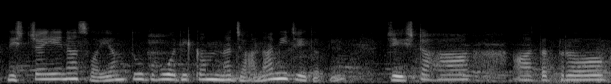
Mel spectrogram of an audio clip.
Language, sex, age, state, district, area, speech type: Sanskrit, female, 45-60, Maharashtra, Nashik, rural, spontaneous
